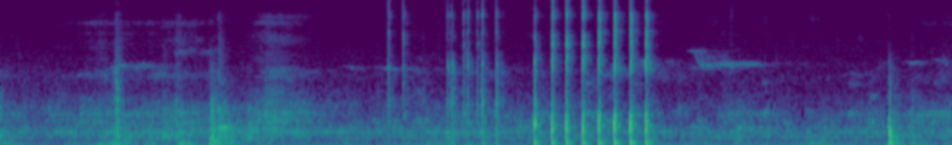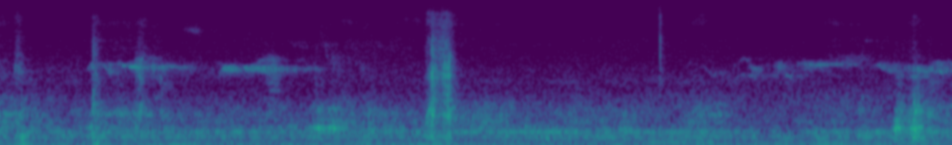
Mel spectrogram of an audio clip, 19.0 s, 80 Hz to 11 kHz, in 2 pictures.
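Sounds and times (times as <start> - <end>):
wire tapping on glass jar: 3.9 - 6.6.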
